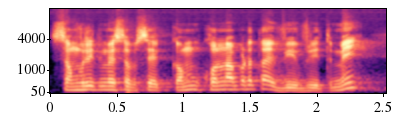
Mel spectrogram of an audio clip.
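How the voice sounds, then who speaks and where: A man's voice: a little high, normal speed, fairly bright tone. A man teaching an exam-prep grammar lecture. He asks questions and answers them himself, and he draws out vowel sounds as he demonstrates them.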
